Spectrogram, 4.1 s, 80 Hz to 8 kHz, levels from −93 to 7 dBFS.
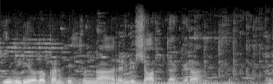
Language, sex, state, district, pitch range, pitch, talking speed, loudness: Telugu, male, Andhra Pradesh, Sri Satya Sai, 130-155 Hz, 135 Hz, 100 wpm, -17 LUFS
